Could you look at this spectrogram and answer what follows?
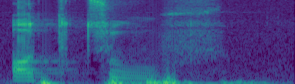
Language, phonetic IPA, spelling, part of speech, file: Czech, [ˈott͡suːf], otcův, adjective, Cs-otcův.ogg
- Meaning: possessive of otec: father's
